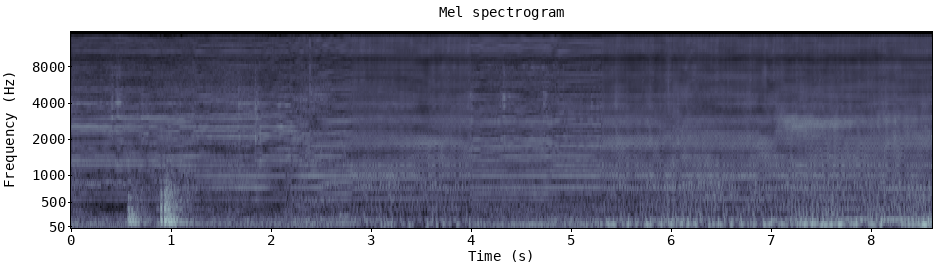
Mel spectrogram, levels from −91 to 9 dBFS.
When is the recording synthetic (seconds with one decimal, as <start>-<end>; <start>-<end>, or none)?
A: 2.8-4.0; 5.3-8.6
